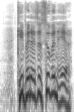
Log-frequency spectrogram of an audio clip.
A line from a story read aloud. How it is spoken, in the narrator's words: yelled Fagot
